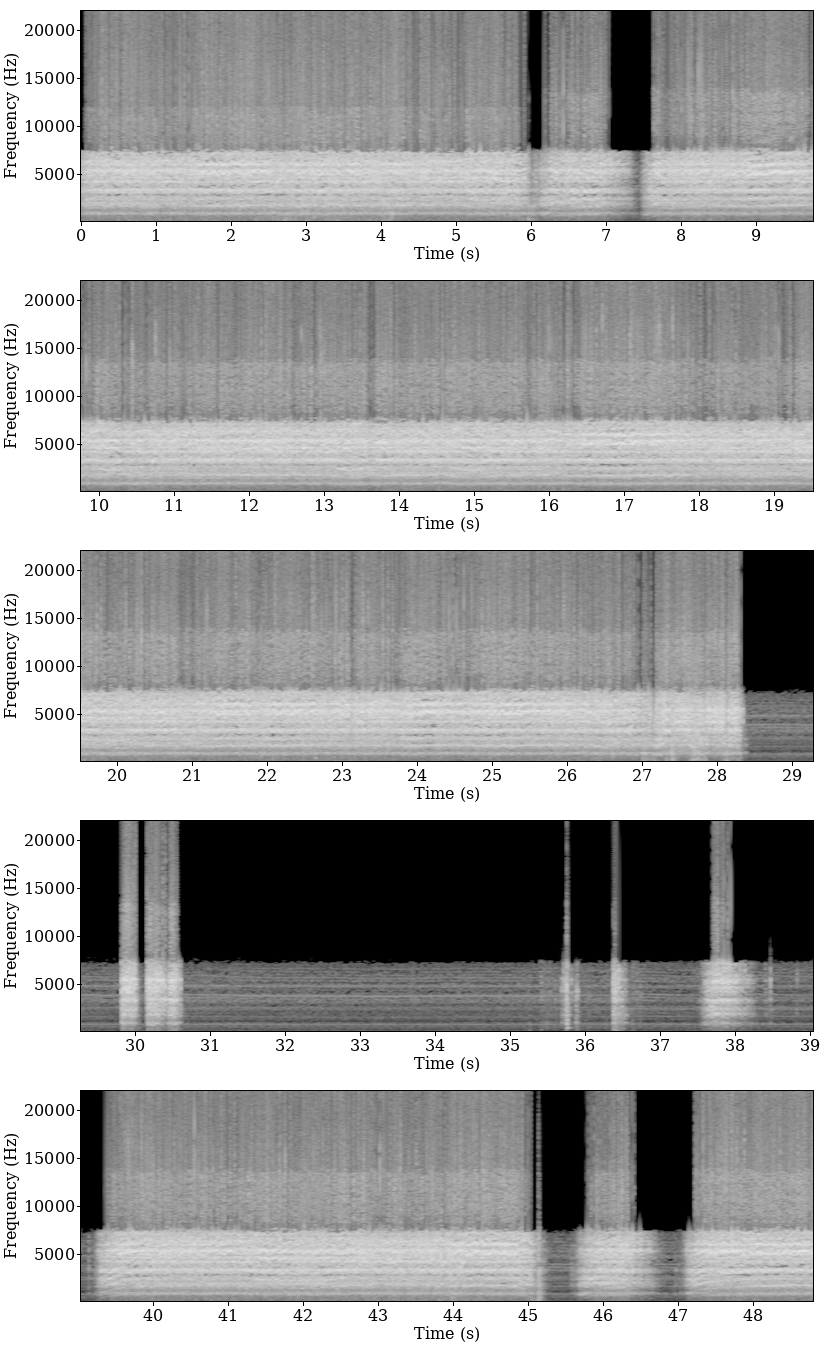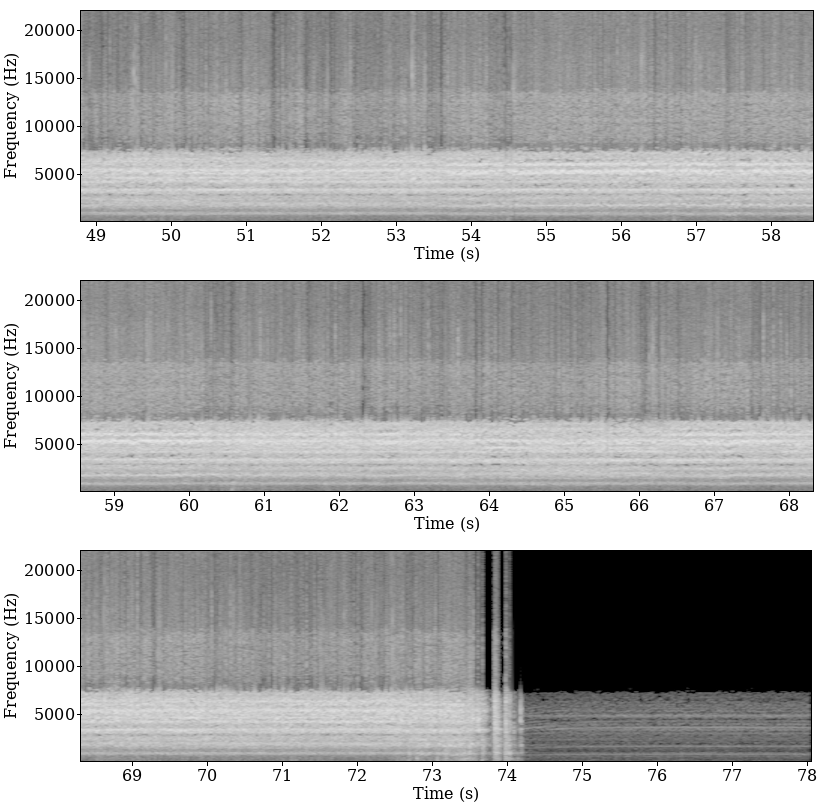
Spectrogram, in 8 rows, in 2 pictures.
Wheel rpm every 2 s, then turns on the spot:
230, 230, 210, 110, 210, 230, 230, 230, 220, 220, 220, 230, 230, 210, 90, 30, 0, 0, 10, 50, 220, 220, 140, 90, 210, 220, 230, 210, 210, 210, 230, 230, 220, 220, 230, 230, 200, 10, 0.
none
